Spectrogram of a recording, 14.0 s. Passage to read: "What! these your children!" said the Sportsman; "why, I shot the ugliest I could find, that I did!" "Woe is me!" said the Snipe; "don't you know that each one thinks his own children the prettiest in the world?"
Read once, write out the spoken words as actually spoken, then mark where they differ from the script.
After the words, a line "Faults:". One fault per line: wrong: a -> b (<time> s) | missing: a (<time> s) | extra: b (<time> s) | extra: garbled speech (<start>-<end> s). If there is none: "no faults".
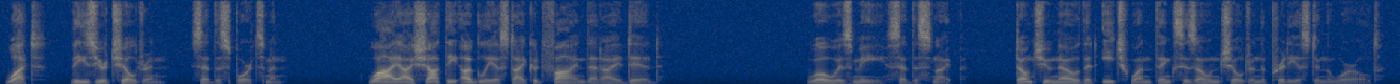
"What! these your children!" said the Sportsman; "why, I shot the ugliest I could find, that I did!" "Woe is me!" said the Snipe; "don't you know that each one thinks his own children the prettiest in the world?"
Faults:
no faults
